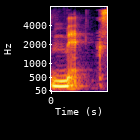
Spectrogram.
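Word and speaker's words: Mx: the gender neutral honorific it's pronounced mix so mix Johnson would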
